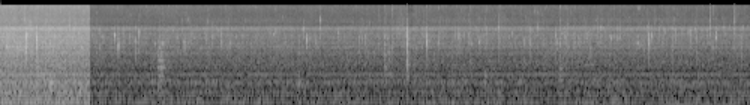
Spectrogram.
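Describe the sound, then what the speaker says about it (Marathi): Potato pieces and chilies frying in hot oil in a home kitchen, a steady soft sizzle with faint crackles that follows a louder burst at the start. "आता आपण बटाटे टाकून घेऊया."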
